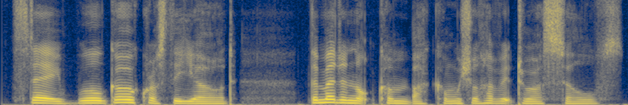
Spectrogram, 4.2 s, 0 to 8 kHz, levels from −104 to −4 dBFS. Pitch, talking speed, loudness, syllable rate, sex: 165 Hz, 270 wpm, -18 LUFS, 6.6 syllables/s, female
